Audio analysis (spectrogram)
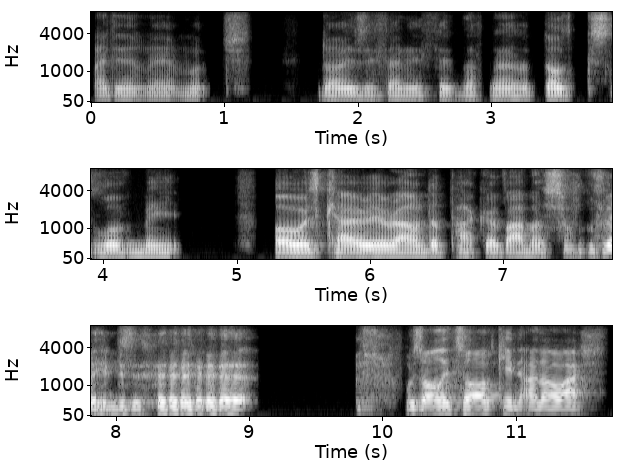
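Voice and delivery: usual speaking voice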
